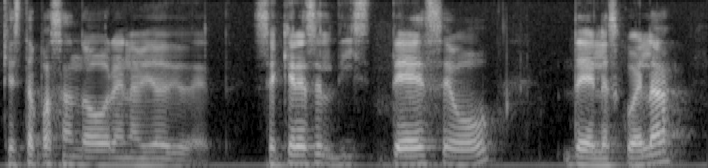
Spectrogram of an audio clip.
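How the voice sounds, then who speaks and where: A man hosting a podcast interview, gently prompting his guest with questions. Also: medium pitch, moderate pace. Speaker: podcast host. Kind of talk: conversational interview.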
